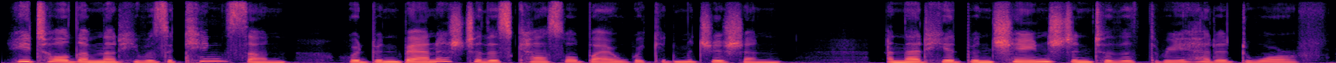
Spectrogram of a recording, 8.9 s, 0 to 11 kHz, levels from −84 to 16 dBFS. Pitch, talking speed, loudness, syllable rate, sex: 245 Hz, 210 wpm, -19 LUFS, 5.3 syllables/s, female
